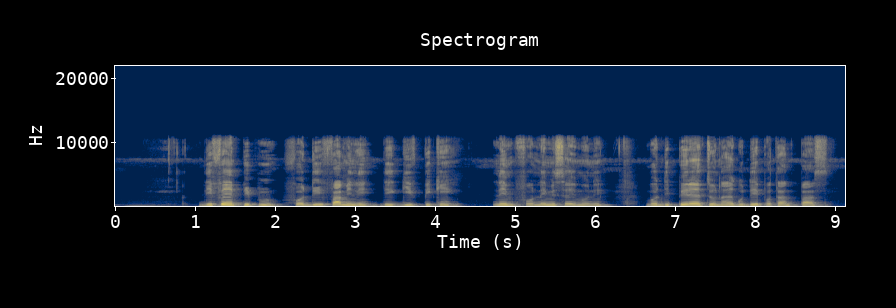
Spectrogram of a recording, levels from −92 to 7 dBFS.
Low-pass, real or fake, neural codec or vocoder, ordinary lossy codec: 10.8 kHz; real; none; none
